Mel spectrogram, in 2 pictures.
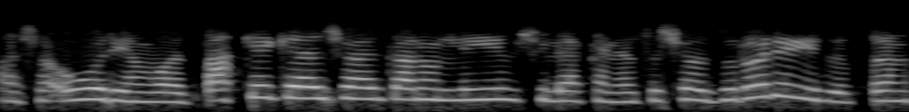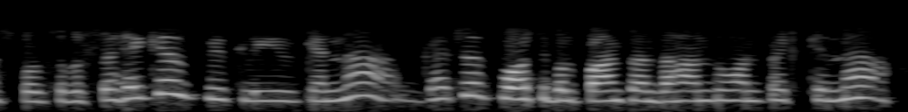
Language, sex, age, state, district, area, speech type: Kashmiri, female, 18-30, Jammu and Kashmir, Bandipora, rural, conversation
